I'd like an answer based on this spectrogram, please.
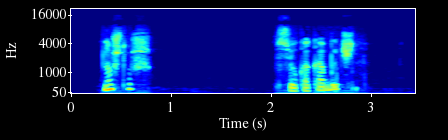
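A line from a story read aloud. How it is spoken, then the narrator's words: Quiet. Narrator (Russian): тихо проговорил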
